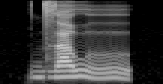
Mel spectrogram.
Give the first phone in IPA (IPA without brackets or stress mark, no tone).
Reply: d͡z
